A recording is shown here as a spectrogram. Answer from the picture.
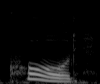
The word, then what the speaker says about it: cold: 콜드, 추운 할 때 이음절이 아니라 cold 이름절로 하셔야 되고요.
